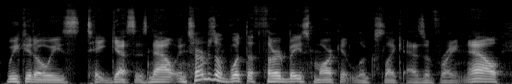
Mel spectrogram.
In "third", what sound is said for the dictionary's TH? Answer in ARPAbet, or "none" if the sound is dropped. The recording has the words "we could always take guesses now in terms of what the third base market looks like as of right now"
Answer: TH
